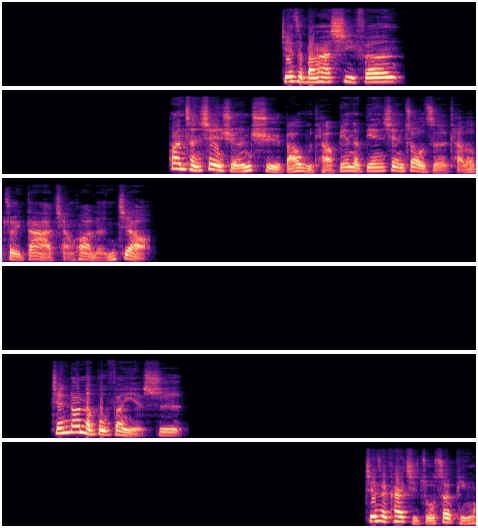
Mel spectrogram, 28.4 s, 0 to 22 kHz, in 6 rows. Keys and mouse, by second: 0.3 shift+middle click, 0.7 Tab, 1.7 shift+middle click, 3.9 ctrl+2, 4.8 Tab, 5.4 shift+middle click, 6.8 2, 7.4 alt+click, 8.3 middle click, 9.9 middle click, 11.4-13.0 middle drag, 14.4 middle click, 15.9 click, 16.6 click, 17.5-18.0 middle drag, 20.1 alt+click, 21.4 click, 22.3 Tab, 23.5 shift+middle click, 24.7-25.1 shift+middle drag, 26.4 shift+middle click, 27.5-28.4 right drag.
